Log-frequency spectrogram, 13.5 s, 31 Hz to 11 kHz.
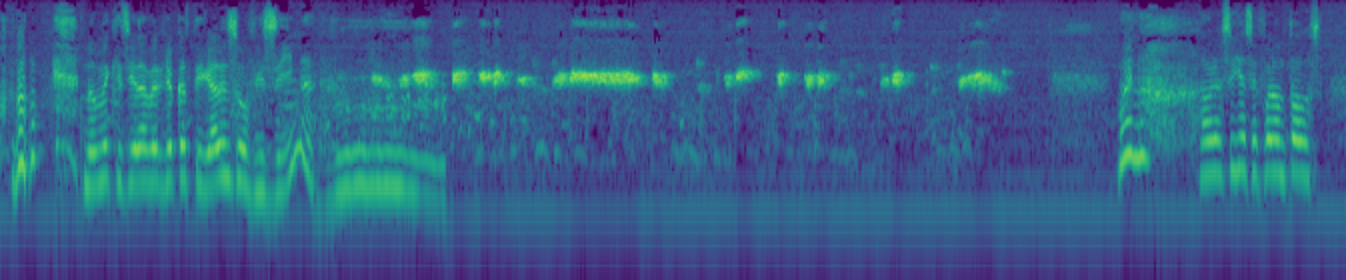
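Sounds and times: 
laughter: 0.0 - 1.0, 3.0 - 10.1
speech: 0.0 - 4.7, 11.2 - 13.3
steady low hum: 0.0 - 13.4
whistle blown by a school principal at a school: 3.8 - 10.2.

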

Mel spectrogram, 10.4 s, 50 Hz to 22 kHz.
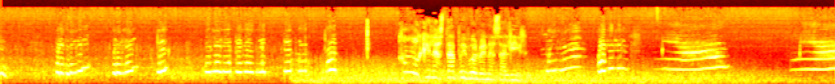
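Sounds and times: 
low rumbling background: 0.0 - 10.4
speech: 5.3 - 8.5
family of cats meowing in long drawn-out calls: 6.8 - 9.2, 9.9 - 10.4.

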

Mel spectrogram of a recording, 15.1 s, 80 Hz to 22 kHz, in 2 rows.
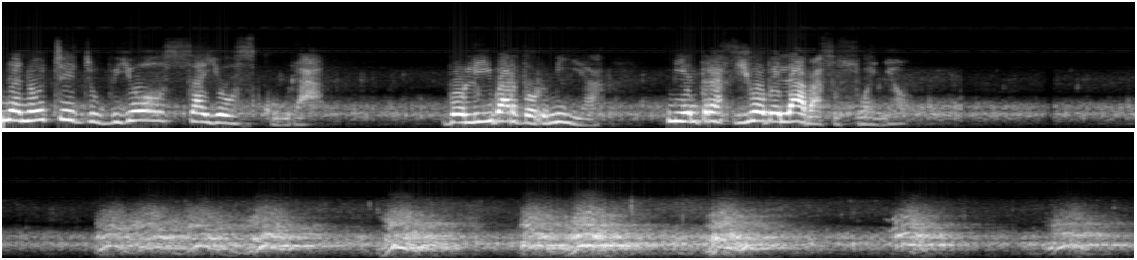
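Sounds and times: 
speech: 0.0 - 2.2, 2.9 - 6.2
dogs barking with overlapping yelps and woofs: 8.2 - 15.1.

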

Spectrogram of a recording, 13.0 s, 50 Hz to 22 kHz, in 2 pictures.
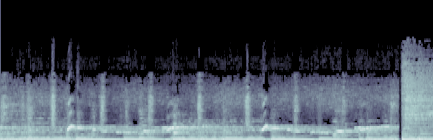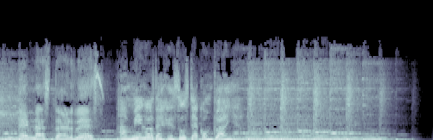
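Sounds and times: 
full instrumental accompaniment: 0.0 - 12.9
person whistling a bright melody with rising, sliding notes: 1.0 - 3.1, 3.8 - 6.0
speech: 8.8 - 10.7.

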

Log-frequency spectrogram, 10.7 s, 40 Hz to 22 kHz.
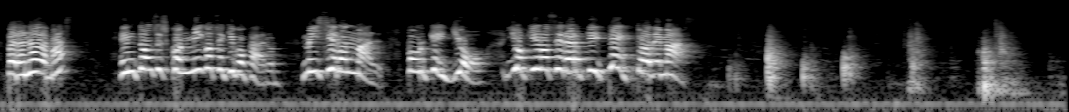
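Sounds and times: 
speech: 0.3 - 7.0
wooden door shut firmly with sharp thuds and knocks: 9.1 - 10.6.

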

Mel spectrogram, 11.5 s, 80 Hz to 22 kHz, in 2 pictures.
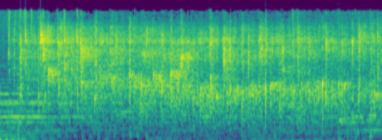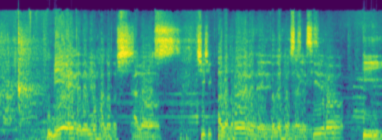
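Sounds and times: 
room full of people applauding: 0.0 - 6.4
speech: 6.5 - 11.4.

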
